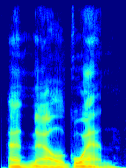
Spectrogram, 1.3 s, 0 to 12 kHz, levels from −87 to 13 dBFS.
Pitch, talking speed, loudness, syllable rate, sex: 85 Hz, 145 wpm, -19 LUFS, 2.8 syllables/s, male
